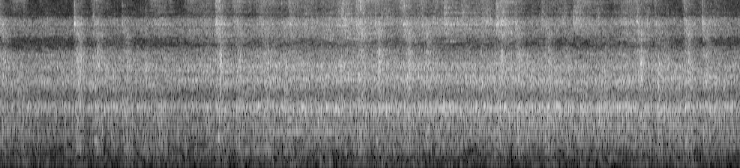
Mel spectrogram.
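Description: Train of railway parcel vans rolling past at speed: a steady rushing rumble of wheels on rail, broken by irregular sharp clicks of the wheels over rail joints.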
